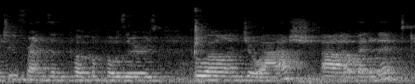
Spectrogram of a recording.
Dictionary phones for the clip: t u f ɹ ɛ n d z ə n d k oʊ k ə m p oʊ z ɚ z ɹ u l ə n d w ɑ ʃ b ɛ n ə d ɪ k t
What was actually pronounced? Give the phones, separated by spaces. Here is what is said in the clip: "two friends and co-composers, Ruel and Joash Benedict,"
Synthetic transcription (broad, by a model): t u f ɹ ɛ n d z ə n k oʊ k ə m p oʊ z ɚ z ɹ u l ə n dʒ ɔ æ ʃ b ɛ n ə d ɪ k t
